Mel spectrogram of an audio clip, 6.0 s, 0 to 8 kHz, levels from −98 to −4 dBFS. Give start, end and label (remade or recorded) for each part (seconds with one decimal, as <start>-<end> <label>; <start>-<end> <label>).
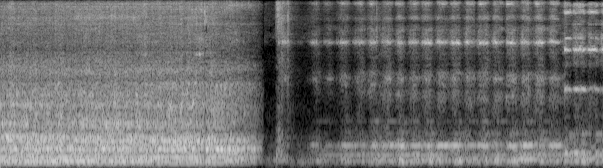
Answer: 0.0-2.2 remade; 2.2-2.8 recorded; 2.8-6.0 remade

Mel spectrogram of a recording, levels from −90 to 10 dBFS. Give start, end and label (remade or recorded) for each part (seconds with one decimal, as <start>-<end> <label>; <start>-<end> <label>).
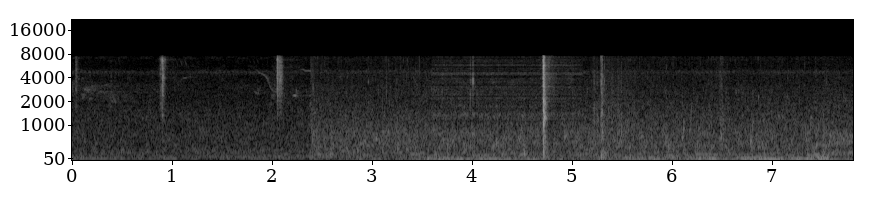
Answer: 0.0-3.6 recorded; 3.6-5.1 remade; 5.1-7.8 recorded

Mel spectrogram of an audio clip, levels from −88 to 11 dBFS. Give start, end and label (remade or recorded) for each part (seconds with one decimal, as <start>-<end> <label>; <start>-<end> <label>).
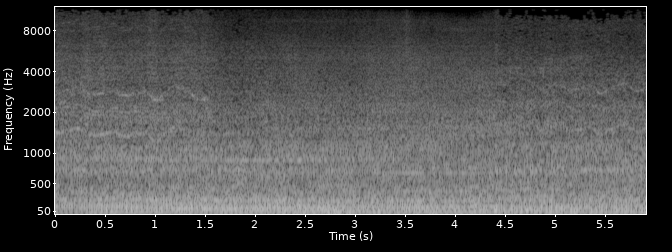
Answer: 0.0-2.1 recorded; 2.1-4.4 remade; 4.4-5.9 recorded

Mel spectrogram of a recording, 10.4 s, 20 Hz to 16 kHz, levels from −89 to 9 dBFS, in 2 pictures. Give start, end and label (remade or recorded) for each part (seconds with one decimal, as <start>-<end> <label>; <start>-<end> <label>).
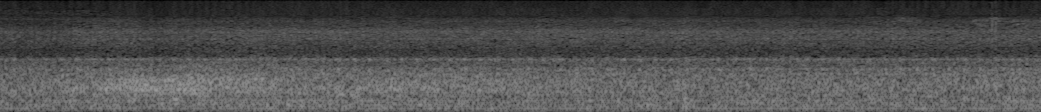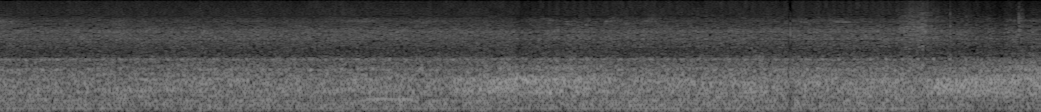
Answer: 0.0-1.3 recorded; 1.3-4.0 remade; 4.0-5.1 recorded; 5.1-7.7 remade; 7.7-10.4 recorded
